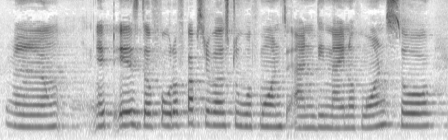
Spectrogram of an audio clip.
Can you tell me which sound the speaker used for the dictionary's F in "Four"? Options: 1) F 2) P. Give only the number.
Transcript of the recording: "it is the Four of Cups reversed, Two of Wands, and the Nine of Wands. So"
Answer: 1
